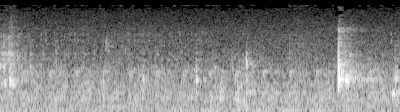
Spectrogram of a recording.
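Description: Faint sipping of an iced drink through a straw from a glass, with a few small ticks and one sharp click near the end.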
